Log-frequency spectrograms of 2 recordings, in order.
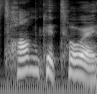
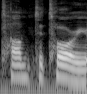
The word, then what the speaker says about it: Tom Katori: It's Tom Katori. I keep saying Tom Tatori or something.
